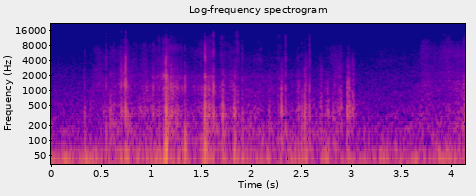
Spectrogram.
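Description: Long black nails tap and scratch the top and side of a large, hollow sprinkle-donut dog toy, likely vinyl. Soft, dry clicks and brief crunchy scrapes come at an uneven pace over a quiet, low rumbling background, each tap dying away almost at once.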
